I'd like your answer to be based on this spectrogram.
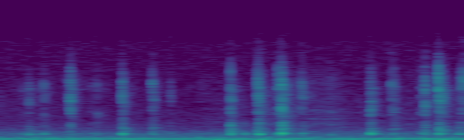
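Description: Stock ticker symbols typed on a computer keyboard, a string of light close key clicks in short irregular bursts over a steady low background hum.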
